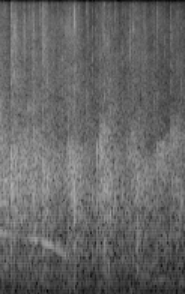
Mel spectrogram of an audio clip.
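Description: A church audience applauds a pastor in a steady, dense wash of clapping that holds at an even level throughout, with a faint murmur of voices mixed underneath.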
